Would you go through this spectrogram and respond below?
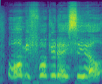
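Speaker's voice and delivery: loud, very high mock British wail; bad British accent. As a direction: cry out in a hammed-up British accent. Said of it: "why can't I do British accents".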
